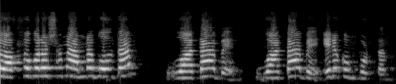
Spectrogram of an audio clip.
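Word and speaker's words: وَتَبَّ: বাটা দুইবার উচ্চারণ হবে আর কি। আপু দুইবার না, দুইবার, খেয়াল করেন দুইবার না, মানে কি যে নরমালি ওয়াতাবে একটু বলতাম ওয়াতাবে, কিন্তু এখন একটু শক্ত করে বলবো ওয়াতাব, এরকম বলবো।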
